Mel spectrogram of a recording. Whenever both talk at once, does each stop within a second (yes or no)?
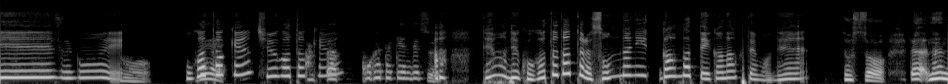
yes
